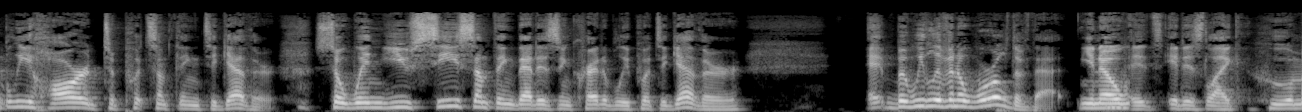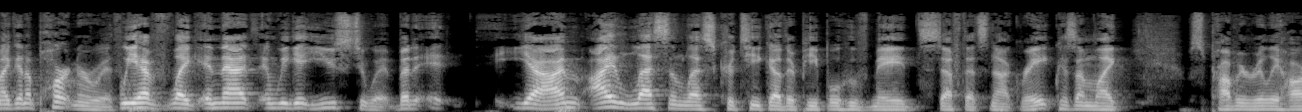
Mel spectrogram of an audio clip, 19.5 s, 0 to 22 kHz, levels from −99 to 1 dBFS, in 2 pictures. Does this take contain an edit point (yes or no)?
yes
